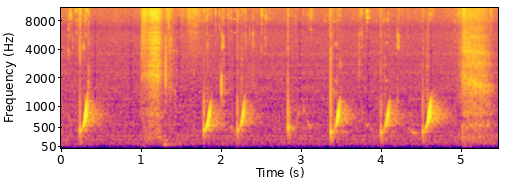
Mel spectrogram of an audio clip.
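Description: A human voice imitates bubbling for a music track, making a series of soft, close, wet plops spaced about half a second apart, with a few breathy noises between them.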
